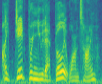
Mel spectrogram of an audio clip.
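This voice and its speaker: An actor playing an eager, secretive young child with a husky voice in a video game. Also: mid-range voice, animated, normal speed, a little mellow. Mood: eager, pleading. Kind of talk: video game dialogue acting.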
